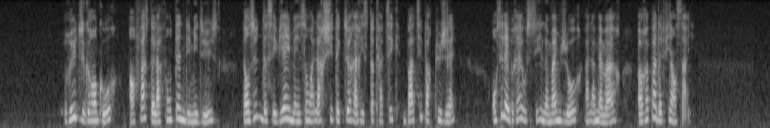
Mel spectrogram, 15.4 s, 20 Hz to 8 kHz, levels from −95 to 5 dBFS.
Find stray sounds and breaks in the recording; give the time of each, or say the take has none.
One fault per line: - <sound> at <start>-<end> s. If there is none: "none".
none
